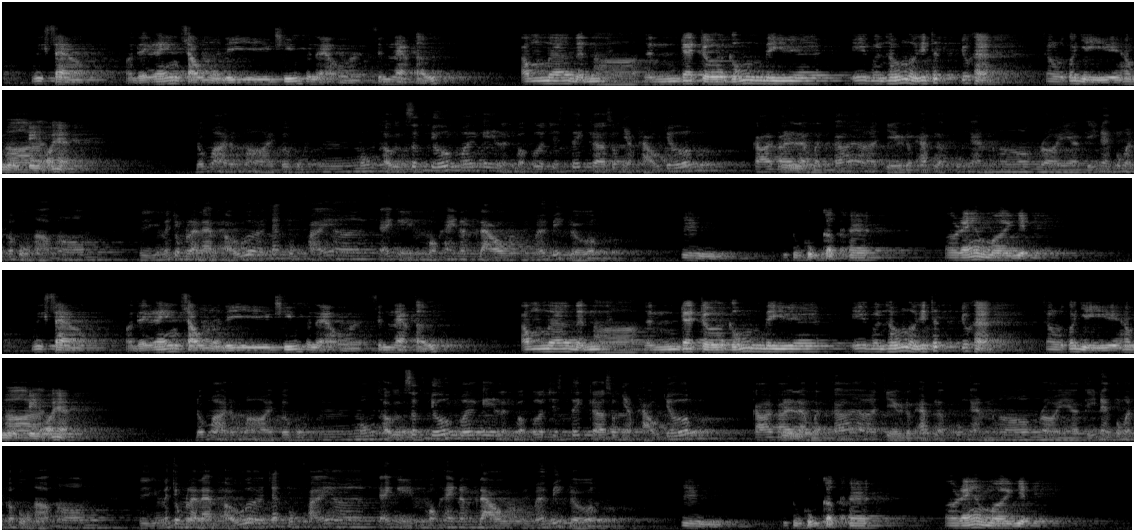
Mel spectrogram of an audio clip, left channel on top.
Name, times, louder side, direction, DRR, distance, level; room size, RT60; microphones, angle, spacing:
voice 1, 0.3-0.8 1.2-4.4 5.2-6.0 6.4-8.2 8.5-9.9 10.4-12.0 19.1-19.4 29.4-29.8 30.5-31.3 32.1-32.9, equal, 10° right, 6 dB, 1.0 m, -29 dB
voice 2, 5.9-6.4 11.3-11.8 13.2-18.3 18.8-23.6 24.0-28.6, right 1 dB, 70° right, 1 dB, 4.4 m, -38 dB
28.0 x 24.0 x 7.9 m, 1.5 s
head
